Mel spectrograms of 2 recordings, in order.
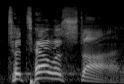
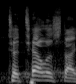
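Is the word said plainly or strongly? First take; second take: strongly; plainly. First: The word is said loudly and forcefully. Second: The word is said at normal strength. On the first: "Say it strong" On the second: "Say it again"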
